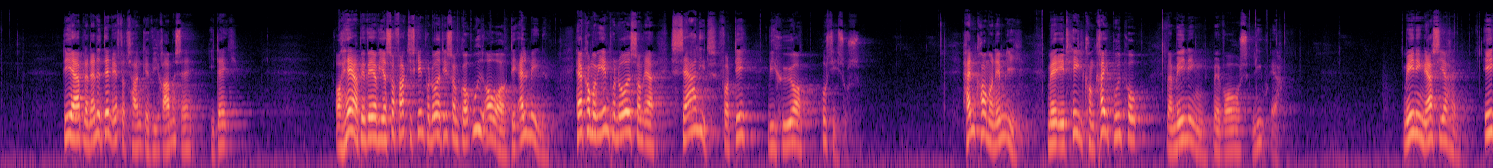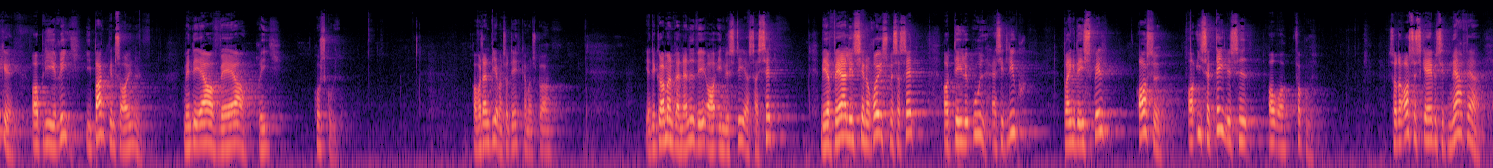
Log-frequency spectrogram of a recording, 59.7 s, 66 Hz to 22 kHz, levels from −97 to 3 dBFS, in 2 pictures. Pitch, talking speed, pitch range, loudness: 155 Hz, 130 wpm, 115-195 Hz, -22 LUFS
